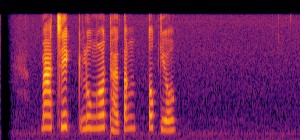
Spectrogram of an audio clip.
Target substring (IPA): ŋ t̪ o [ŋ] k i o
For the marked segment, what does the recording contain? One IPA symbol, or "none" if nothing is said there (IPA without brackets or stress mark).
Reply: none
